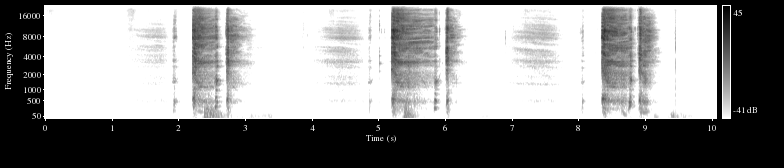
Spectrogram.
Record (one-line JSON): {"three_cough_length": "10.1 s", "three_cough_amplitude": 15562, "three_cough_signal_mean_std_ratio": 0.32, "survey_phase": "alpha (2021-03-01 to 2021-08-12)", "age": "45-64", "gender": "Female", "wearing_mask": "No", "symptom_cough_any": true, "symptom_new_continuous_cough": true, "symptom_fatigue": true, "symptom_fever_high_temperature": true, "symptom_headache": true, "symptom_change_to_sense_of_smell_or_taste": true, "symptom_loss_of_taste": true, "symptom_onset": "5 days", "smoker_status": "Ex-smoker", "respiratory_condition_asthma": false, "respiratory_condition_other": false, "recruitment_source": "Test and Trace", "submission_delay": "2 days", "covid_test_result": "Positive", "covid_test_method": "RT-qPCR", "covid_ct_value": 18.5, "covid_ct_gene": "ORF1ab gene", "covid_ct_mean": 19.2, "covid_viral_load": "490000 copies/ml", "covid_viral_load_category": "Low viral load (10K-1M copies/ml)"}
